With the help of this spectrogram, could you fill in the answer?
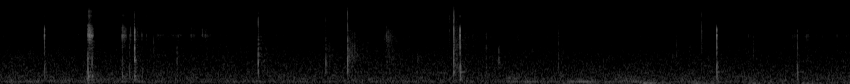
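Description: Freshly baked homemade biga bread, straight out of the oven, crackles as its crust cools. Sharp, bright clicks and pops scatter irregularly over a quiet background, showing the crust is crisp and well baked.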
